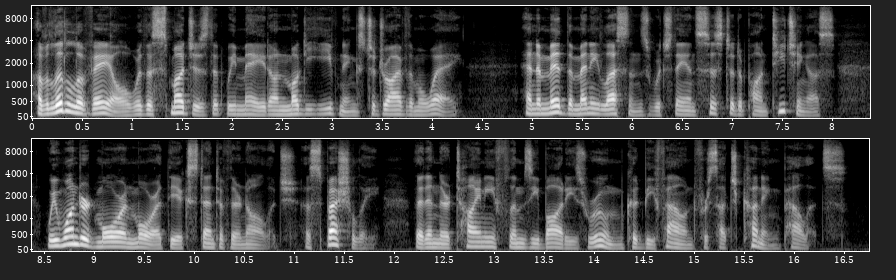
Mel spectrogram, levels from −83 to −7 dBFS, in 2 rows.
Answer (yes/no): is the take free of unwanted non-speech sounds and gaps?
yes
